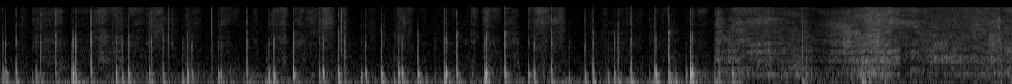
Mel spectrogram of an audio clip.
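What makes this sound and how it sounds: Long painted nails rapidly tap and scratch the card cover of a held-up *Harry Potter and the Philosopher's Stone* paperback, its paper pages beneath. Roughly thirty quick, dry clicks with short low-mid knocks come first, then give way to a softer, hissy scratching across the cover.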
